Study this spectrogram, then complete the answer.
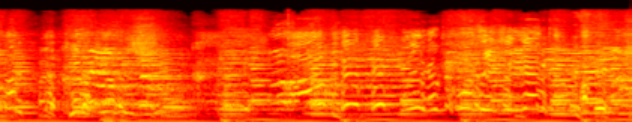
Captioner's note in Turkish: Gülme sesleri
